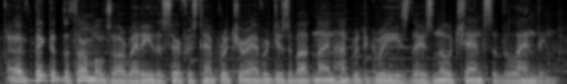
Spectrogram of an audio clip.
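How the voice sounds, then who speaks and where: A man voicing a stocky, genetically adapted woman scientist in a radio story, brisk, curt and scornful. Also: sits low, mellow, natural voice.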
